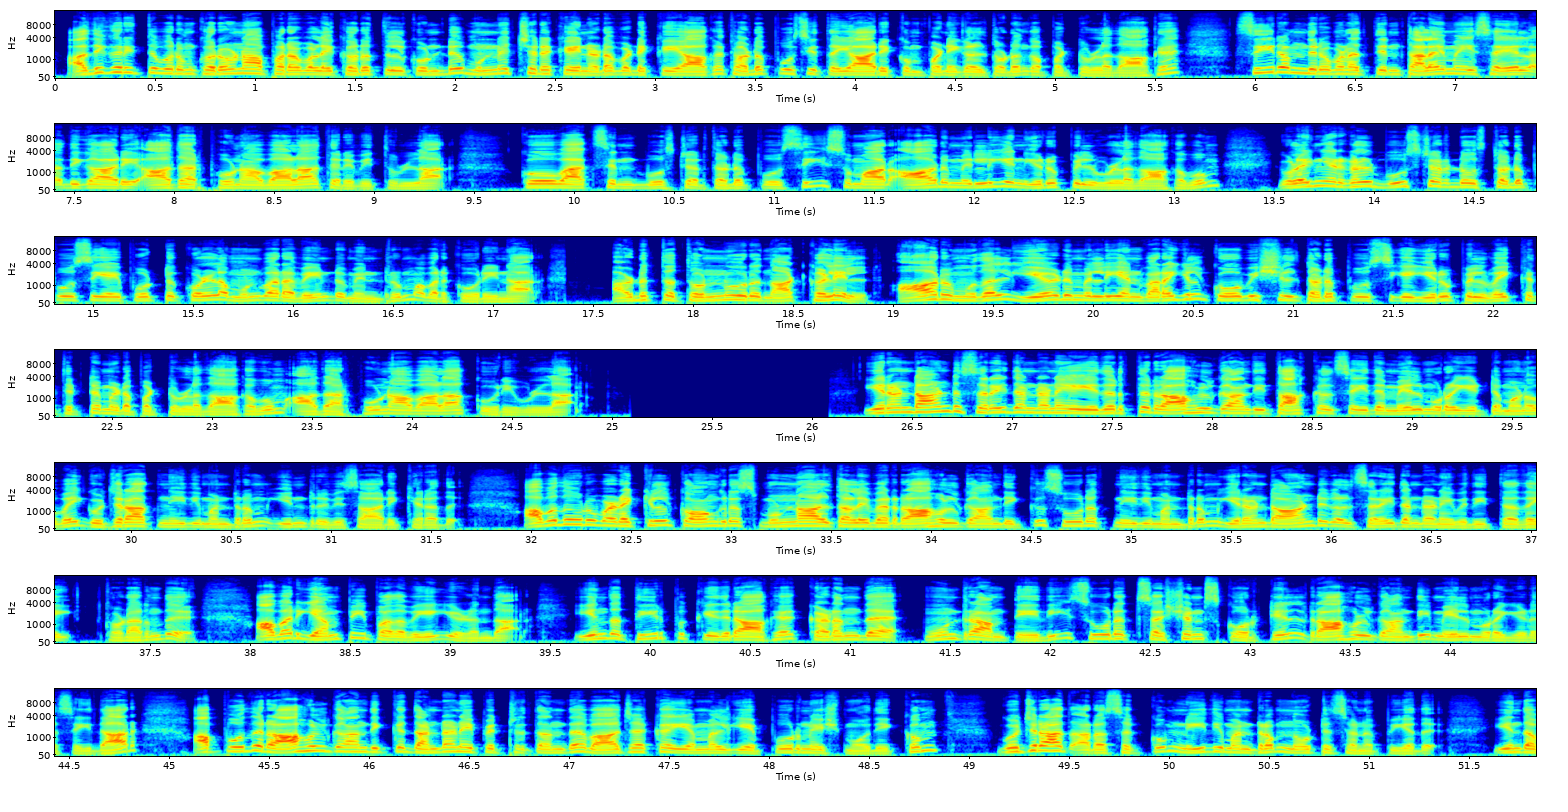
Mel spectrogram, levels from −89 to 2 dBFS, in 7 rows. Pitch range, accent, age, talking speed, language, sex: 130-170 Hz, native, 30-49, 130 wpm, Tamil, male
